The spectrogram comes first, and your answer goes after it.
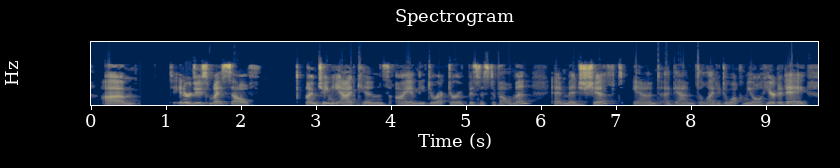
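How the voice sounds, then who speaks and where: This woman's very deep, low voice carries vocal fry and lively intonation. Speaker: business development director presenting. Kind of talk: business presentation webinar.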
